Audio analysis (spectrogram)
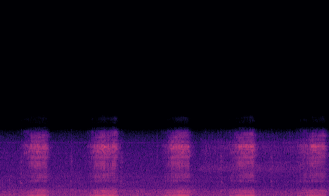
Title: Adorable Snoring Puppy-Cute Aussie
